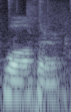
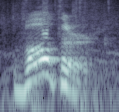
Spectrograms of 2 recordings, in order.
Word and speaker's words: Walther: I just now can pronounce Walther. Walther!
